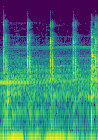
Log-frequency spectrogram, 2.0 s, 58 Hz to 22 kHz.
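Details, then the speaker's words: 5 kW all-in-one 12 V diesel heater on pump diesel, first start with unprimed fuel line: sharp dry ticks about every half second over faint fan hum as the dosing pump pulls fuel up the line; normal priming. "right that's the pump just started kicking away to take some fuel up all right quickly so you might be able to see here fuel is starting to be drawn up i haven't actually pre-primed this"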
